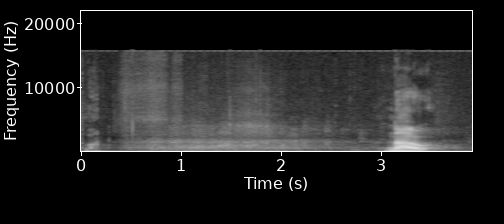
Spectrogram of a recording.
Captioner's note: laughter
